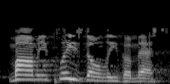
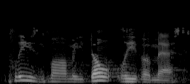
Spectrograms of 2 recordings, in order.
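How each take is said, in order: First: It is said with a sassy attitude. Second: It is said in a polite tone.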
